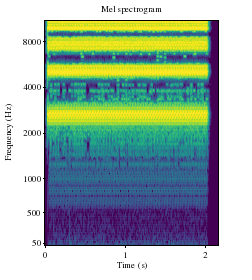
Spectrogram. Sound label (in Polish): ton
